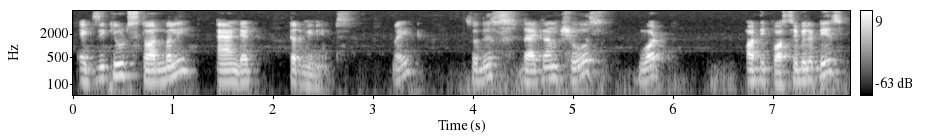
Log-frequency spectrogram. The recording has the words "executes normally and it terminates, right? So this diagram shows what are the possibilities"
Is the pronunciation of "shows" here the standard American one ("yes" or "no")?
yes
